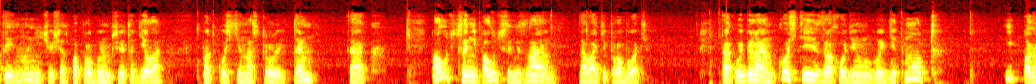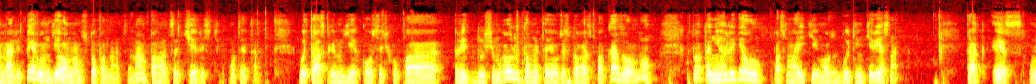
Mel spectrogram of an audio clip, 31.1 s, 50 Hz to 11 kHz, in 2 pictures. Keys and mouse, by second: 6.0 click, 7.3 click, 8.3 shift+middle click, 12.4-13.7 drag, 14.6-15.9 middle drag, 16.1 shift+middle click, 17.1 KP_3, 17.9 shift+middle click, 19.4 click, 20.5 e, 21.6 click, 23.2 alt+p, 25.8 g, 29.6 s.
